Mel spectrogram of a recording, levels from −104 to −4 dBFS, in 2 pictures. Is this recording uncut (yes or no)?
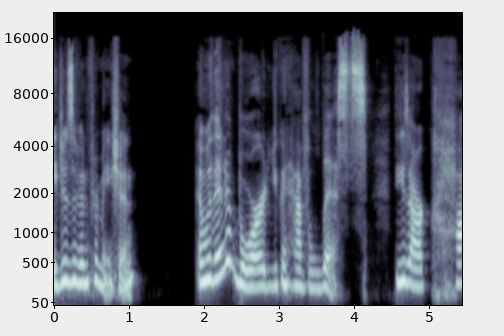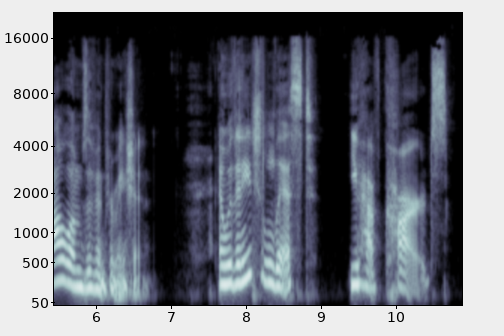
yes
